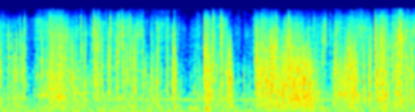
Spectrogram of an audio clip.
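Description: Heavy metallised foil bag crinkling and crackling as it is pulled open by hand, in several bursts.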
